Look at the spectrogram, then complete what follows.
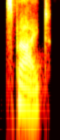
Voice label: "sprite", Indian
